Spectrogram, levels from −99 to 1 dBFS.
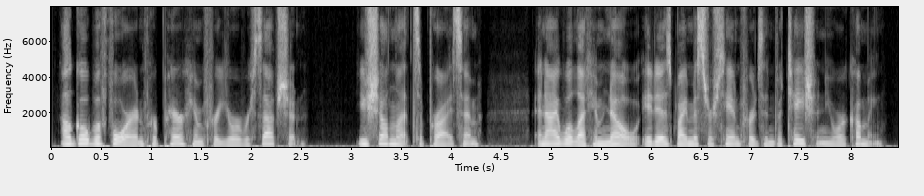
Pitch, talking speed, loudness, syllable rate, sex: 185 Hz, 190 wpm, -17 LUFS, 6.0 syllables/s, female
